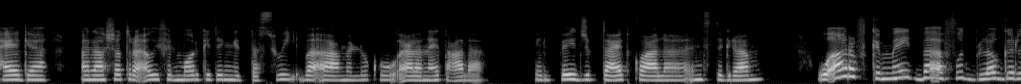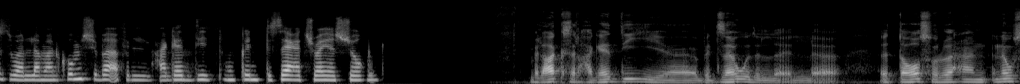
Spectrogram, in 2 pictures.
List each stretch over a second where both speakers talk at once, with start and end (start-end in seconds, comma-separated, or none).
none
